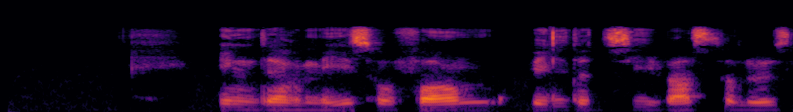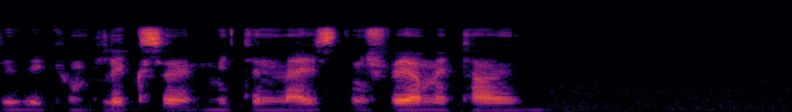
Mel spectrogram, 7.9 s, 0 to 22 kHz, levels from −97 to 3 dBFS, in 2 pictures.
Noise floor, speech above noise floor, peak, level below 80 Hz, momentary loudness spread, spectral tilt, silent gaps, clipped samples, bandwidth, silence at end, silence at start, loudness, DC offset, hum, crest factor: -86 dBFS; 48 dB; -12 dBFS; -86 dBFS; 16 LU; 1 dB/octave; none; under 0.1%; 8.4 kHz; 1.4 s; 1.1 s; -35 LUFS; under 0.1%; none; 28 dB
